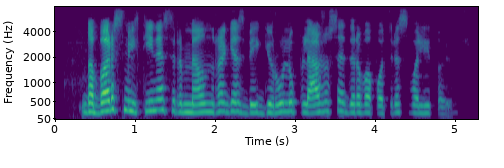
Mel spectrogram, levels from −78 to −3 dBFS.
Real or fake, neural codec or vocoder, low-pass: real; none; 7.2 kHz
